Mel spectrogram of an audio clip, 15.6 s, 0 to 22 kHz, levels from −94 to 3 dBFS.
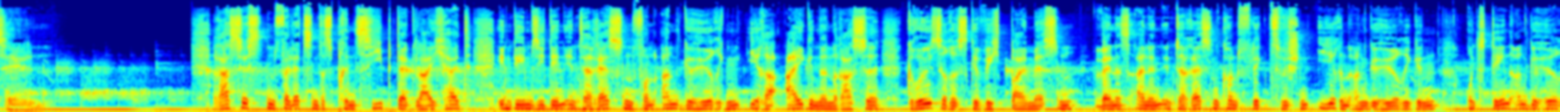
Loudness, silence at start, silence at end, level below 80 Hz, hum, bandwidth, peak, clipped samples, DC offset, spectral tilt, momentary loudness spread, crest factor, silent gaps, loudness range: -14 LUFS; 0 s; 0 s; -34 dBFS; none; 19 kHz; 0 dBFS; under 0.1%; under 0.1%; -5.5 dB/octave; 11 LU; 12 dB; none; 2 LU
